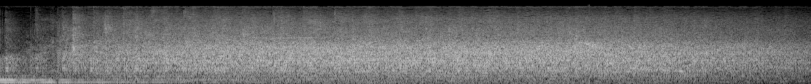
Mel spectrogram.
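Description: A large concert audience applauding at the end of a song, the applause building over the first second, holding steady, and fading near the end.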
